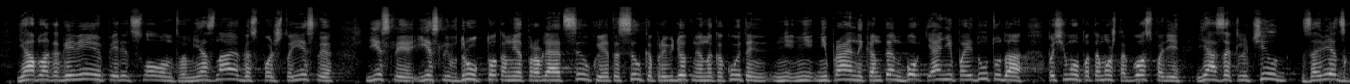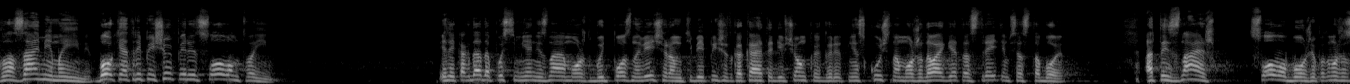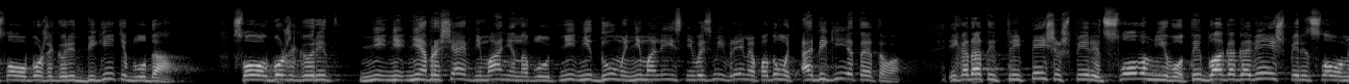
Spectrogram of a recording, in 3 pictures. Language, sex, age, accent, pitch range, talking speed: Russian, male, 20-39, native, 145-215 Hz, 175 wpm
